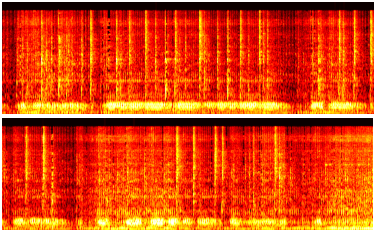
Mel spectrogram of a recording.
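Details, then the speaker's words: Old Kawasaki four-wheeler basket case, first start after rough top-end rebuild, run on battery charger: lumpy running, loud irregular pops, rpm surging and sagging; misfiring and backfiring, owner suspects low voltage affecting ignition. "it could affect the way it's firing because it was backfiring so I knew that had some kind of problem with the ignition"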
